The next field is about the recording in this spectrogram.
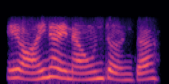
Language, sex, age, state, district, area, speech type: Nepali, female, 18-30, West Bengal, Darjeeling, rural, conversation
